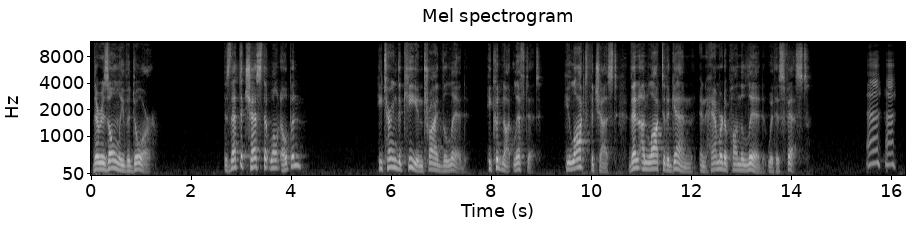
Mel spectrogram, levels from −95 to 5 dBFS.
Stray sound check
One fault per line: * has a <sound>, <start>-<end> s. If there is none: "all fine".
* has a laugh, 15.5-16.1 s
